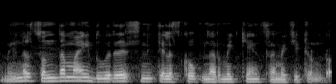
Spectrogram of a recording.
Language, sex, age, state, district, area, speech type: Malayalam, male, 18-30, Kerala, Thiruvananthapuram, rural, spontaneous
